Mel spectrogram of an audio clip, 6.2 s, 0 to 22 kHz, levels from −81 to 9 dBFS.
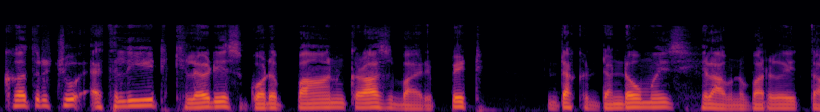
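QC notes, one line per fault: Throughout: AAC compression, likely from a low-bitrate AAC-LC encode near 32 kbps; nothing sounds above 9.8 kHz, leaving the audio dull with plainly audible coding damage.
3.21 s, 5.74 s: bit error spike, a single sample then two in a row jumping by a power of two and returning, each heard as one sharp broadband tick.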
